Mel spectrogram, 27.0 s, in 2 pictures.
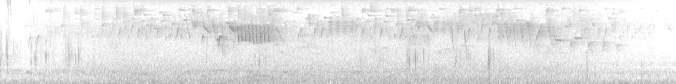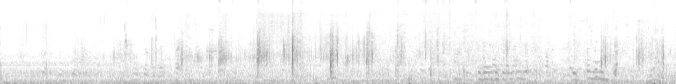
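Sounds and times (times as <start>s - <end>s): small birds chirping: 0.0s - 14.1s.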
